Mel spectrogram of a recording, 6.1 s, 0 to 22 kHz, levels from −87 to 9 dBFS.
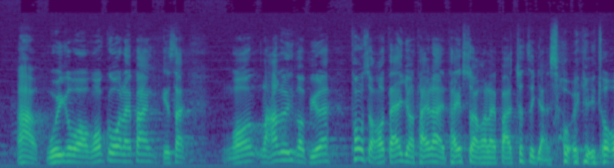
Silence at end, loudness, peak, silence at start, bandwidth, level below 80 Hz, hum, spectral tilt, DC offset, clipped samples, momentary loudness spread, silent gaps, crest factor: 0 s; -24 LUFS; -6 dBFS; 0 s; over 20 kHz; -54 dBFS; none; -4.5 dB/octave; under 0.1%; under 0.1%; 4 LU; none; 18 dB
